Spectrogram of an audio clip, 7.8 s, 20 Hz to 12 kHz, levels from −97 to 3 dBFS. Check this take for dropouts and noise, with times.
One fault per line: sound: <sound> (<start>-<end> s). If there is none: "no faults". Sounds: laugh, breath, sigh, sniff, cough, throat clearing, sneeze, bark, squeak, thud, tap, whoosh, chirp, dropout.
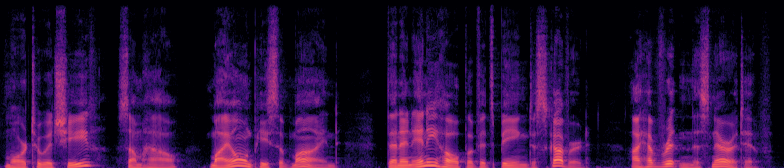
no faults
